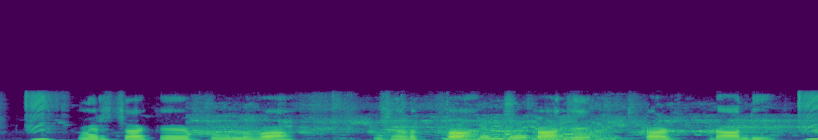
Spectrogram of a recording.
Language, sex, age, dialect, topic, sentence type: Bhojpuri, male, 25-30, Northern, agriculture, question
